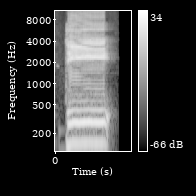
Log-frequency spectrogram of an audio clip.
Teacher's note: دی یا مدہ ہے، ایک الف کے برابر کھینچ کر پڑھیں گے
